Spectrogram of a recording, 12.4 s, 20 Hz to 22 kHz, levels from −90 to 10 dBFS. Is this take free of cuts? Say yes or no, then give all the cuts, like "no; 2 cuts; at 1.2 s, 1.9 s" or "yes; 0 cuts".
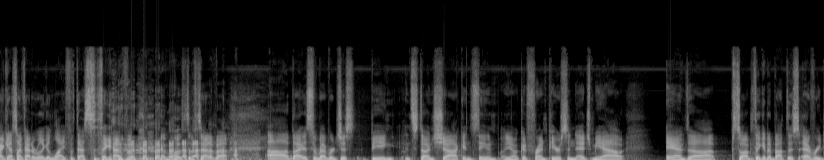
yes; 0 cuts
